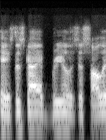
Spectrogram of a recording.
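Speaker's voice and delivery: normal talking voice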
